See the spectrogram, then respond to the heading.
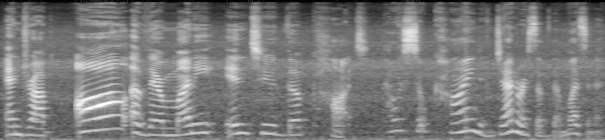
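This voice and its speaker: A woman speaks as a storytime host for children, with a fairly high voice and a very unhurried pace. She is expressive and encouraging, addressing her young listeners directly. A faint noise sits behind her in the recording. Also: gravelly, poor audio.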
